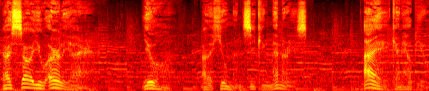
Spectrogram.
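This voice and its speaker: Man acting a very deep, slow, sly alien warrior. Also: sing-song, exaggerated voice. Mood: intense, enticing. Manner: deliberate, formal, theatrical phrasing. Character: sly, menacing Githyanki warrior offering memory bargains. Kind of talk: fantasy audio drama acting. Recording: music playing behind the voice.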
